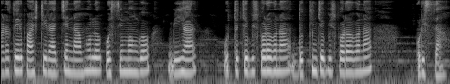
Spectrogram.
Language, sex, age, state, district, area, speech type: Bengali, female, 45-60, West Bengal, North 24 Parganas, rural, spontaneous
